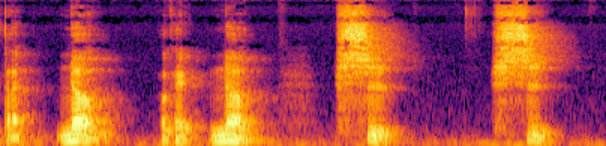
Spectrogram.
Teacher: That's S-H-I with a fourth tone, okay? That really sharp descending tone,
